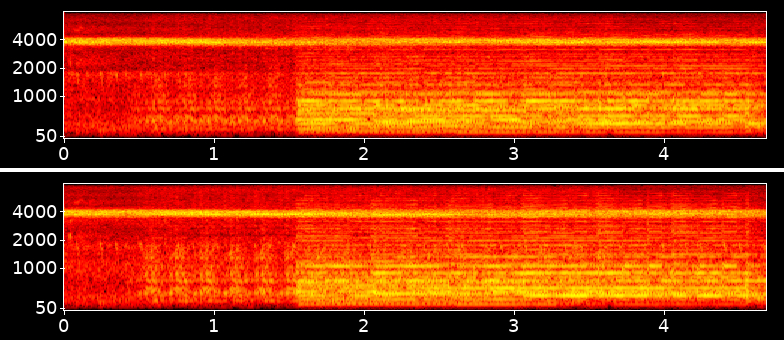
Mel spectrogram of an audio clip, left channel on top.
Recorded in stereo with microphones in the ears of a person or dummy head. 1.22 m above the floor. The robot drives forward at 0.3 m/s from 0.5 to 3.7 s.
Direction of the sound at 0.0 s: 30° right (ahead or behind).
